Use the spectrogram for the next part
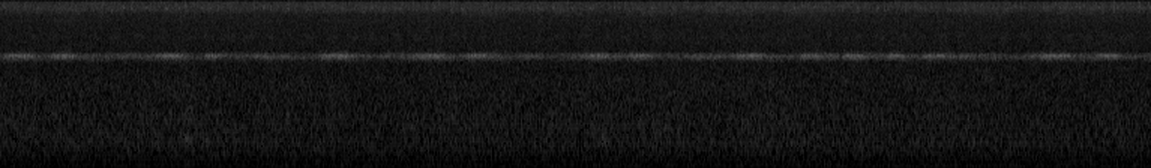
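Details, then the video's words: Crickets sing through a Crimean night in the south with a light breeze; a constant shrill trill carries brighter pulsing bursts every second or two, set against a steady airy rush of wind. "Сверчки поют"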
